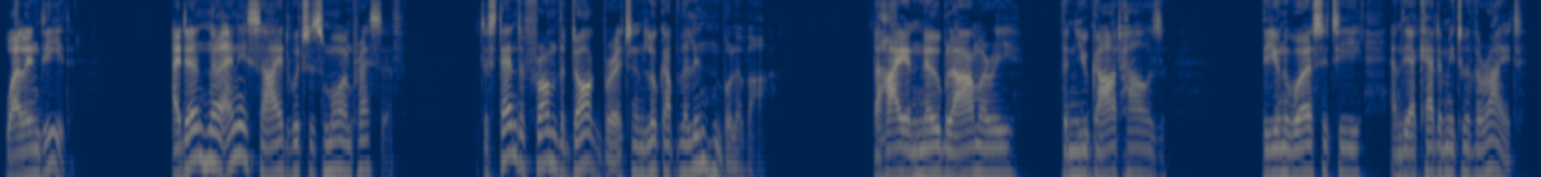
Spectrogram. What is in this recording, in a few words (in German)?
audioguide englisch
